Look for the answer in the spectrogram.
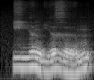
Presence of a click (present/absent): absent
